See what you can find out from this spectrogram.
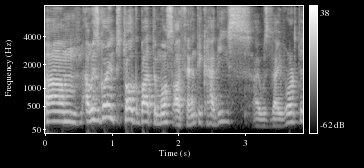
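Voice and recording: Speaking at a moderate pace, a man uses a high pitch with big pitch swings.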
